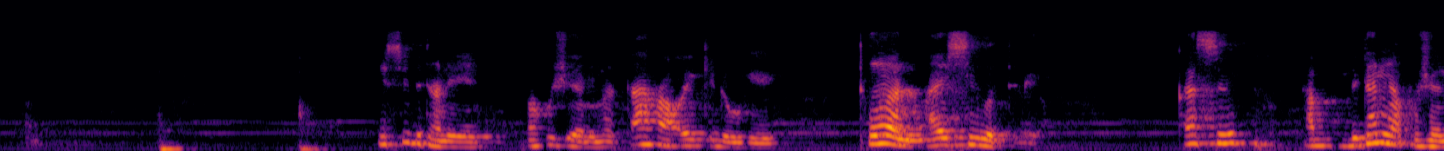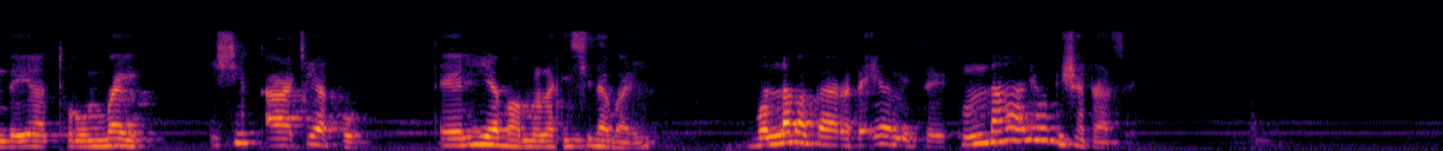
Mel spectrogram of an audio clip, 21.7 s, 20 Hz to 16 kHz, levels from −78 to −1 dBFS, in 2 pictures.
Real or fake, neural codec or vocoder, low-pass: fake; codec, 16 kHz, 2 kbps, X-Codec, HuBERT features, trained on balanced general audio; 7.2 kHz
